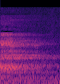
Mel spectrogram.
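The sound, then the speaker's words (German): A deep breath during a guided relaxation exercise, drawn in through the nose and let out through the mouth, heard as a single soft, airy rush that fades slowly, alone without talk. “Dann atme nochmal ganz tief ein durch die Nase und durch den Mund aus.”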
